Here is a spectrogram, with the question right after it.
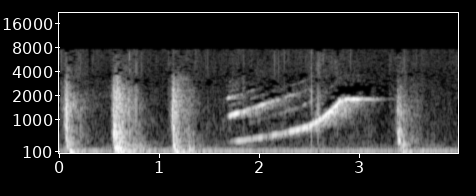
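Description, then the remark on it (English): A basketball is dribbled, bouncing three times in a steady rhythm, then a long rising whistle follows it through the air as it is shot at a garage front used as the basket, before one more thud lands. No one speaks. “Dribble.”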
